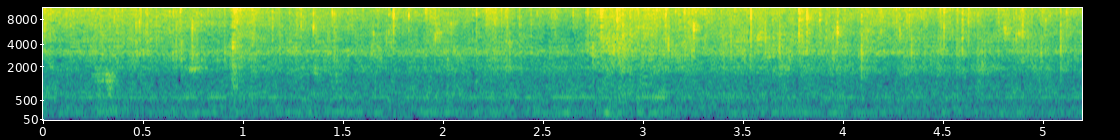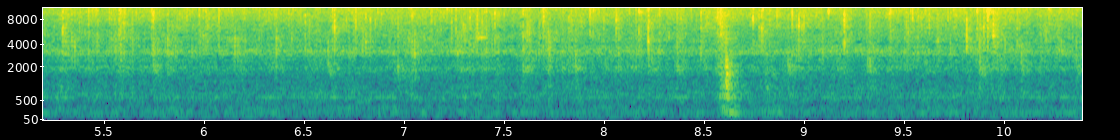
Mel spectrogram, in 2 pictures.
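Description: Hot oil sizzling softly with a fine crackle around frozen, breaded eggplant pieces frying in a pan. A couple of louder crackles come about three seconds in and near the end, as more frozen pieces go into the oil.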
